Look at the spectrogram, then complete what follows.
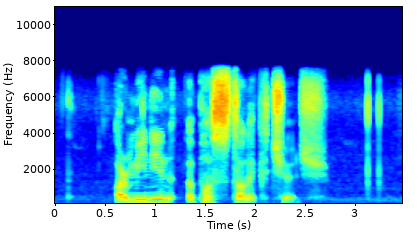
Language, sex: English, male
